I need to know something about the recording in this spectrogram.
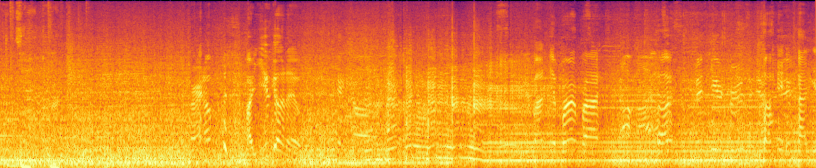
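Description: Car engine and tyre noise heard from inside the cabin while driving on a highway: a steady drone whose pitch steps down slightly about seven seconds in.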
